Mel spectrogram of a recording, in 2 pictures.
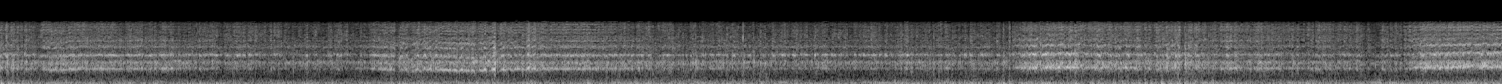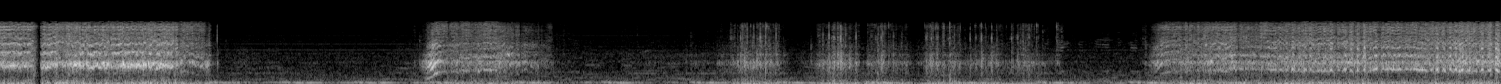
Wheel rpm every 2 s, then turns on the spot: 200, 200, 200, 200, 200, 200, 200, 190, 100, 20, 40, 10, 20, 100, 190.
16-18 22-26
